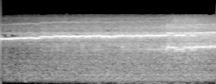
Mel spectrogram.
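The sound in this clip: Kettle whistle: a steady, piercing high tone holds for about three seconds, and a second, lower whistle tone joins it near the end.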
